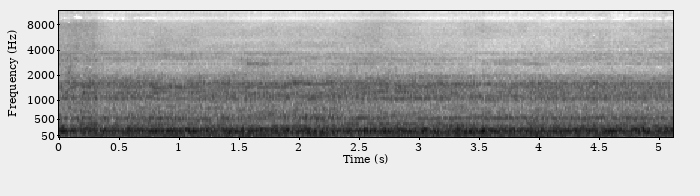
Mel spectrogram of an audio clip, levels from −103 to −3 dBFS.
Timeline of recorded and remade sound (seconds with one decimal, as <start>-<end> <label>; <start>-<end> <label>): 0.0-0.8 recorded; 0.8-3.9 remade; 3.9-5.1 recorded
